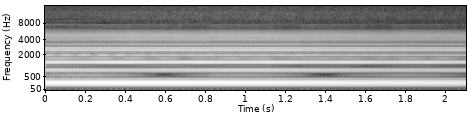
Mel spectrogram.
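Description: Bass clarinet holding one long note, written D#5 (sounding C♯4), over a sustained D♭ sus4 chord, in a steady rendered tutorial playback; it eases off slightly near the end.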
